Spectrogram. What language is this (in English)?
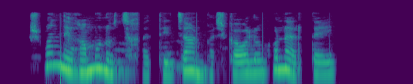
Pashto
